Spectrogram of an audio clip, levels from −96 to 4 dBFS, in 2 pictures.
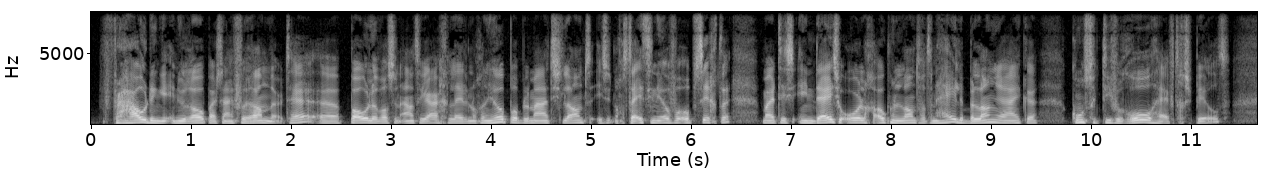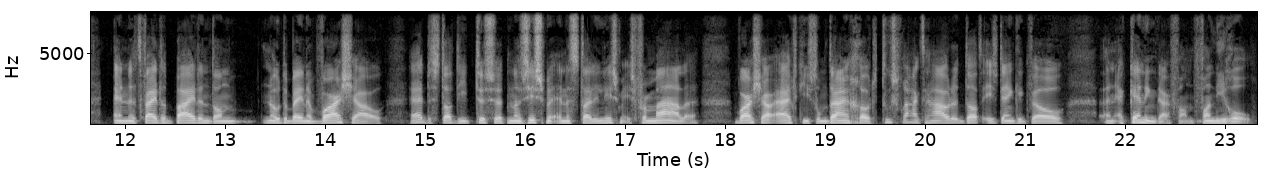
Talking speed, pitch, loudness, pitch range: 215 wpm, 130 Hz, -19 LUFS, 125-145 Hz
